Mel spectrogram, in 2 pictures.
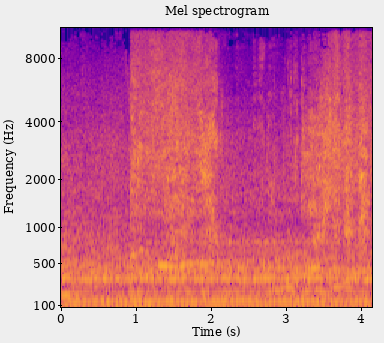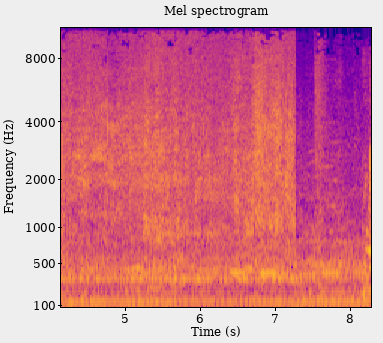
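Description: Water sprays from a hand shower and splashes into a basin.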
